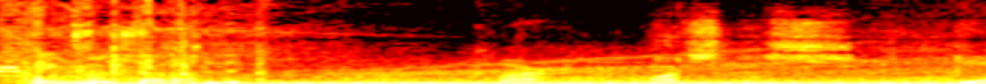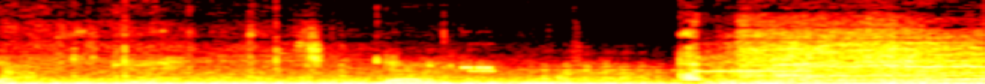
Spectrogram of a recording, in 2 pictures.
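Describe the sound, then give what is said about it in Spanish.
An old, battered DeLorean's engine rumbles loudly and steadily as the car drives up, its deep drone holding for several seconds before the pitch shifts and revs near the end. “Mira, Max, ese carro campaneando.”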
